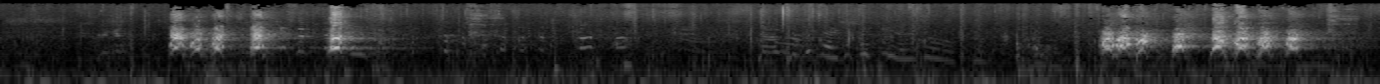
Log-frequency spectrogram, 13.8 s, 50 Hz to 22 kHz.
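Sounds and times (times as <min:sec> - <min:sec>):
several dogs barking while playing: 0:01.6 - 0:04.8, 0:10.2 - 0:13.6
dogs yipping: 0:01.7 - 0:04.8, 0:05.7 - 0:07.1, 0:10.4 - 0:13.6
laughter: 0:02.8 - 0:07.1.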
